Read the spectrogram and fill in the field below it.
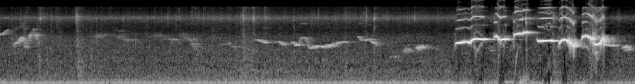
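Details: Oriental magpie-robin song meant to provoke other birds into singing: soft faint warbling whistles at first, then a sudden loud burst of rapid, sweet, varied whistled notes with sharp slurs, over a low constant hum.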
